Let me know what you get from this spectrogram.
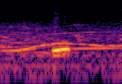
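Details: Wolves of a pack of five, joined by an Alaskan Malamute, howl together; a steady sustained tone is briefly overlaid by a louder, lower wavering note in the middle before the drawn-out howl continues.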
